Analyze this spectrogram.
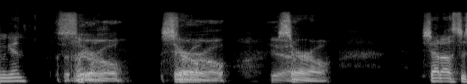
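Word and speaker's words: Ciryl: to gone now i was how do you pronounce his first name again cyril cyril cyril shout out to sarah gone um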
